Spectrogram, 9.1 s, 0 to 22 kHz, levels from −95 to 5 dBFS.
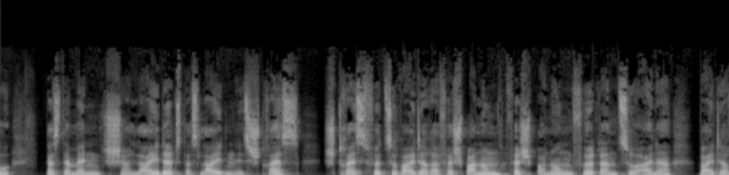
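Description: Speech, with two DC steps, at 5.40 s and 7.40 s. At each point the waveform's zero line jumps suddenly by about -32 dBFS. Each jump is heard as a low thump under the speech, which carries on unchanged. The offset does not hold. It drains away in the manner of a 20 Hz high-pass, so each thump is brief. A converter recalibrating, or an offset input being switched in, would produce this.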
